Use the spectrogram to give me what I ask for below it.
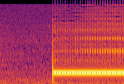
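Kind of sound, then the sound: signal or alarm, telephone dial tone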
